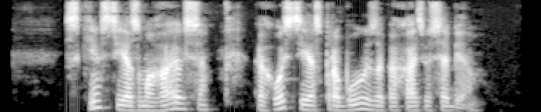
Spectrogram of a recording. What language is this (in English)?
Belarusian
